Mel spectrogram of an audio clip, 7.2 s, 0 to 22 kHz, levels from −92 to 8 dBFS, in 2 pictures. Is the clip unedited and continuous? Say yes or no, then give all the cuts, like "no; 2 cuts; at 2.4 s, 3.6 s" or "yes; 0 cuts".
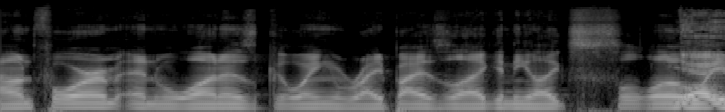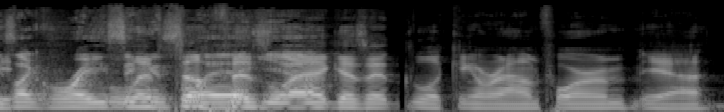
yes; 0 cuts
